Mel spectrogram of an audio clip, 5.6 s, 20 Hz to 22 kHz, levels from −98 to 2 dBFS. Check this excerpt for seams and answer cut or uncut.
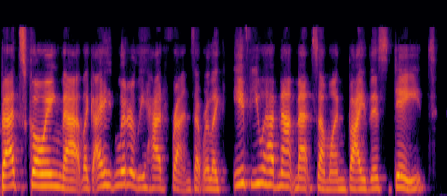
uncut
